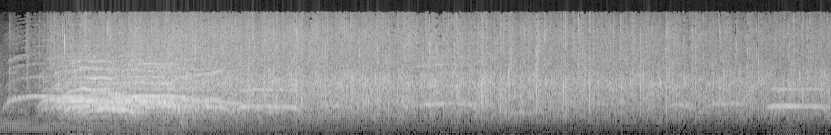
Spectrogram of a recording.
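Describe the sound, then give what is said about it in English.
An audience claps loudly and steadily, with excited cheers and whoops rising over the applause early on, then the dense clapping carries on evenly for several more seconds. “Please stop clapping.”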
